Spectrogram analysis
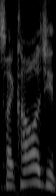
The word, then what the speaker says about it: psychology: Psychology, the P is silent.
